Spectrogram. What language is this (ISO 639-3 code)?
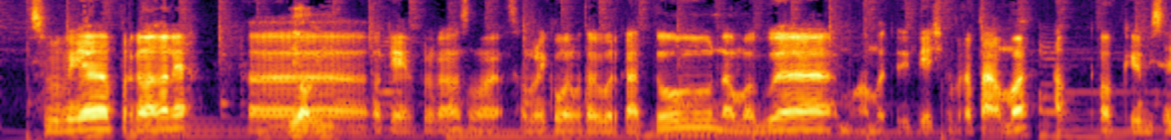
ind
